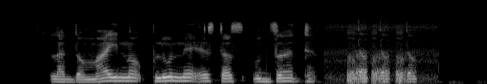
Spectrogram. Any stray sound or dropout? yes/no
yes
